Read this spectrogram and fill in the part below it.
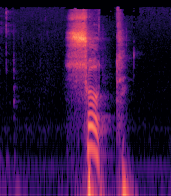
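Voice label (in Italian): "sót", Reggiano; asciutto; reggiane; dialetto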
